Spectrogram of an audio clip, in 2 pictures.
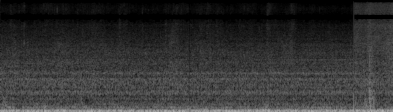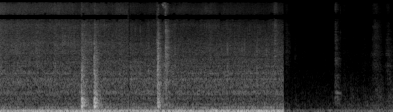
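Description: A steady low mechanical rumble with a hiss over it, from the stovetop while the saucepan of apple pieces is on the gas hob. Two light clicks come about seven and eight seconds in, and the rumble cuts off abruptly near the end.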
